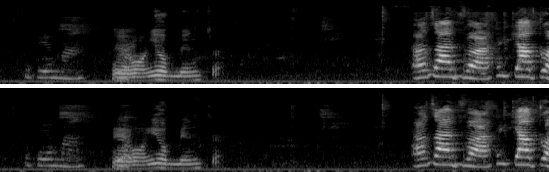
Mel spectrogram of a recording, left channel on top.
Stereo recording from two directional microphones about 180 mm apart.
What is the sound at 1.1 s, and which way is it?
Speech, 5° left (ahead or behind).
